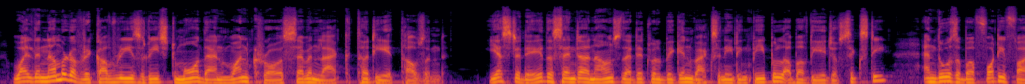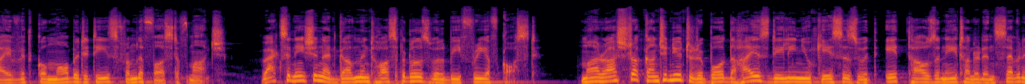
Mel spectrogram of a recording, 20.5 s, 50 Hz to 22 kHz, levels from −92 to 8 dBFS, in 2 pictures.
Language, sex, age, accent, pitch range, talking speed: English, male, 30-49, Indian, 115-145 Hz, 175 wpm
